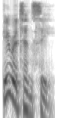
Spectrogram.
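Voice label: "irritancy", British English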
